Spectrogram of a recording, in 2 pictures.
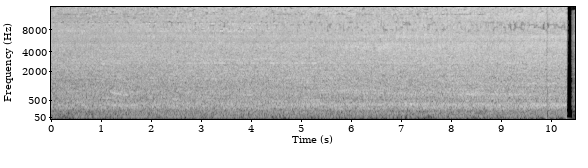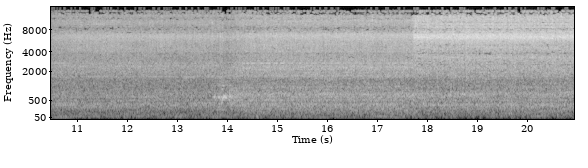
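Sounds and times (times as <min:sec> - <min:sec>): boring machine running: 0:00.0 - 0:10.3.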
